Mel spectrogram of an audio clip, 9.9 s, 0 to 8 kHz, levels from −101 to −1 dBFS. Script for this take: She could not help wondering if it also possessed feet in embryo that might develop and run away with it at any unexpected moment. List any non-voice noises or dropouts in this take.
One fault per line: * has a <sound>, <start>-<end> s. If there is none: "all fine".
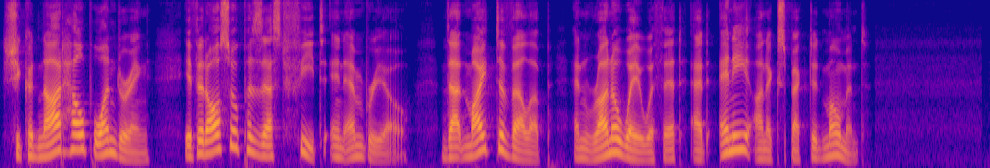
all fine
